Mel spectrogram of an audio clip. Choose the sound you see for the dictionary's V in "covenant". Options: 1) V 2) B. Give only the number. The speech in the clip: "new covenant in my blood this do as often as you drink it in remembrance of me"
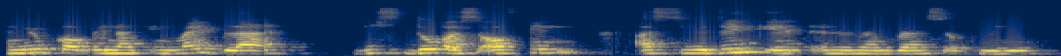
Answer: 2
